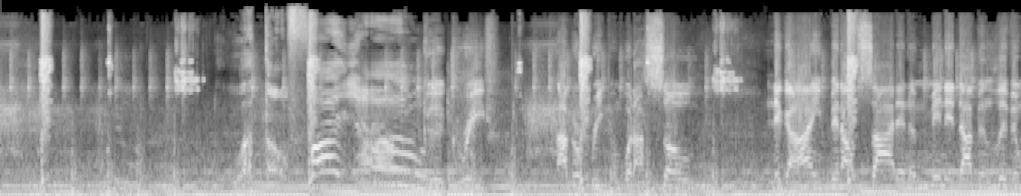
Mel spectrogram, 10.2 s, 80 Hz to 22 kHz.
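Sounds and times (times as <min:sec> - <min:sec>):
distorted bass-saturated chopped-sample hip-hop beat: 0:00.0 - 0:10.2
person rapping: 0:01.1 - 0:01.5, 0:02.3 - 0:05.0, 0:05.6 - 0:07.0, 0:07.7 - 0:10.2
speech: 0:07.8 - 0:10.2.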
